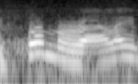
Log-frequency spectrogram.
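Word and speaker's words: Fumerelli: corner of the way some question about the pronunciation of fumarelli purists might say it should be full morality but we talked to rocky about it and he prefers fumarelli all right uh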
